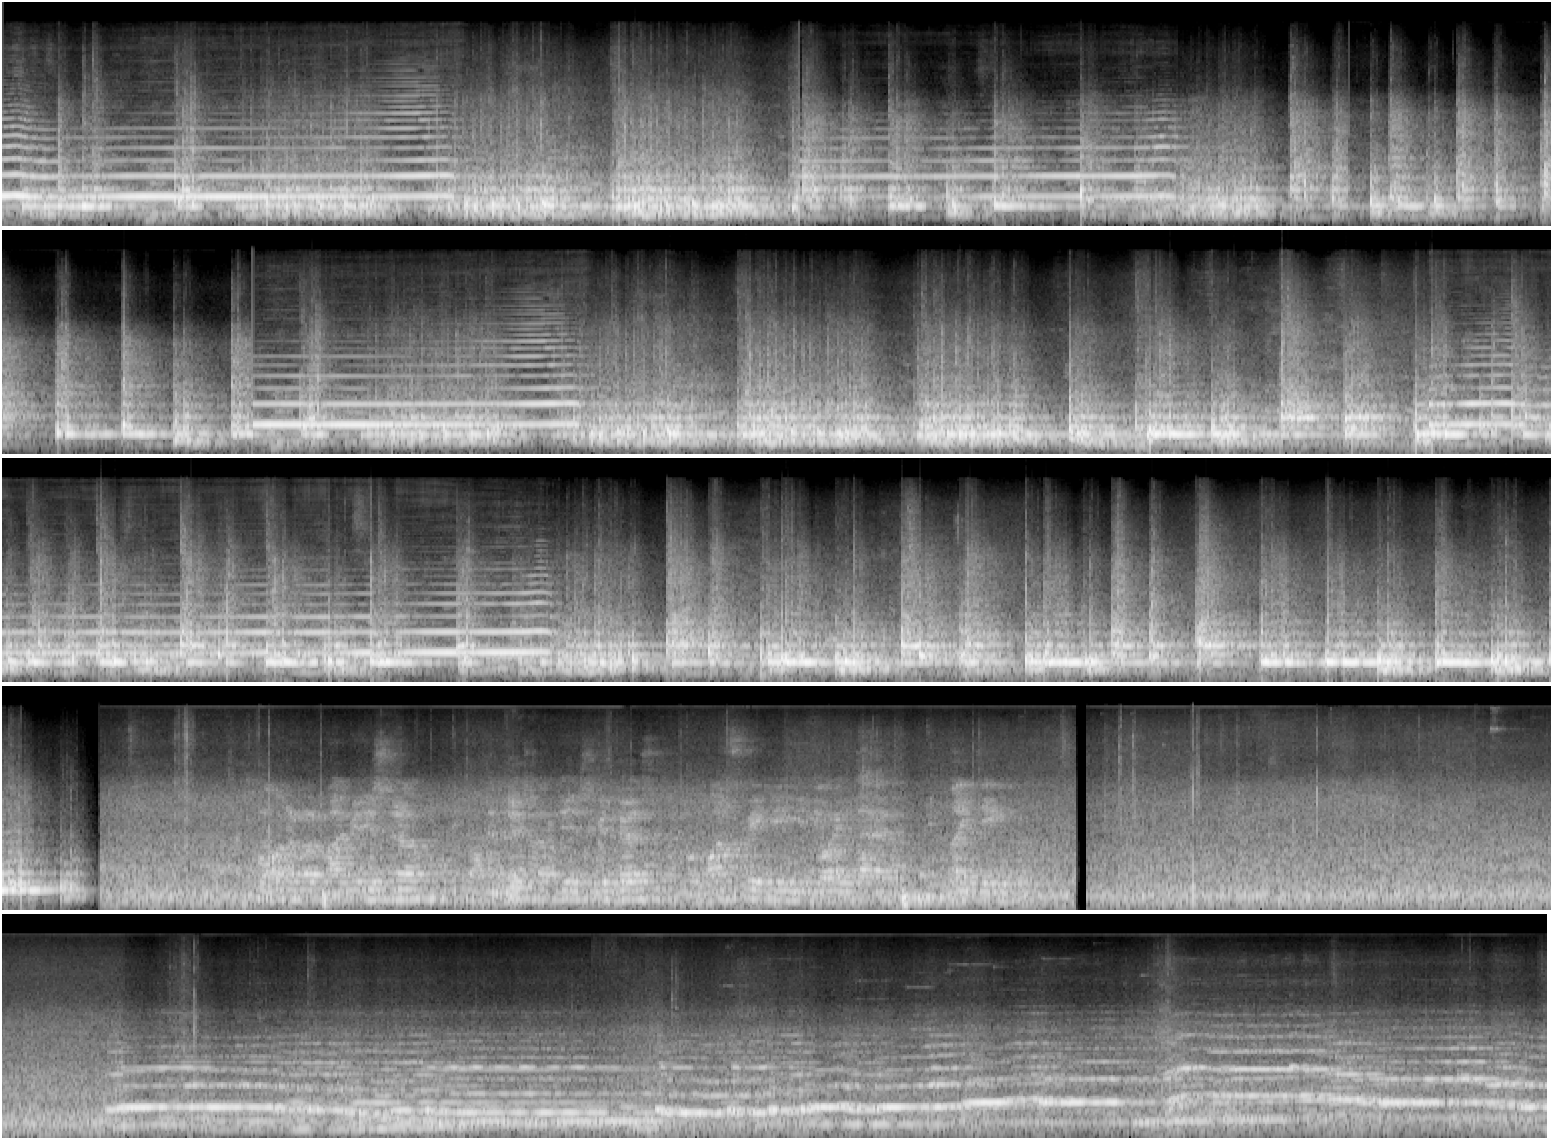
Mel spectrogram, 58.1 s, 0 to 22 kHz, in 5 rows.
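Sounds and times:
wind instrument long notes: 0.0 - 9.6, 13.4 - 19.2, 21.6 - 28.1, 47.1 - 58.0
fast drumming: 0.0 - 35.6.

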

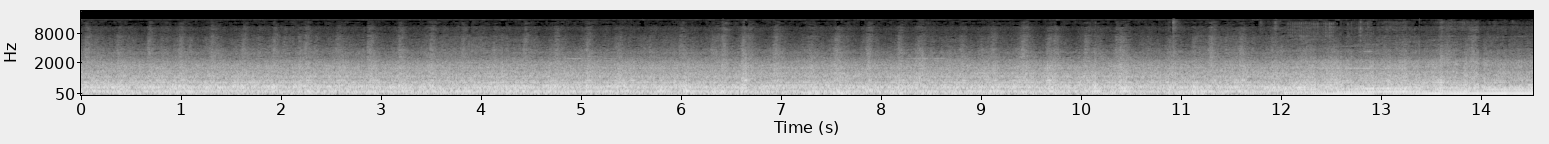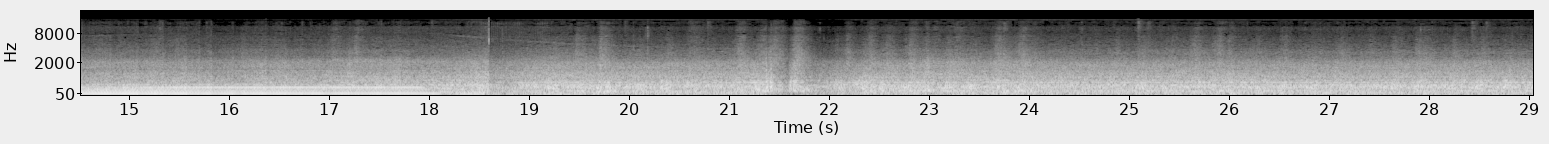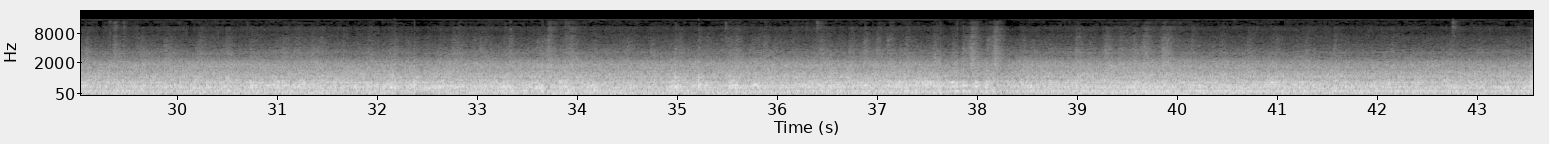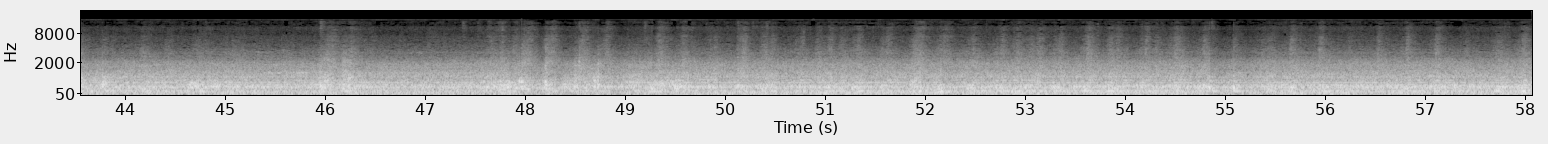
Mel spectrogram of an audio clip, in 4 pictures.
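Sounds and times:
train engine and wheels droning: 0.0 - 58.0
clicks over rail joints: 47.6 - 58.0.

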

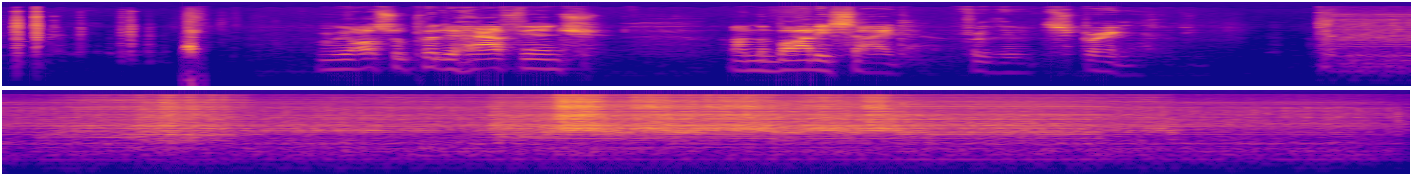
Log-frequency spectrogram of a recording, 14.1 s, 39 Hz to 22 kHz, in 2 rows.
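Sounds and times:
drill bit boring wood: 6.6 - 14.0
drill press motor hum: 6.6 - 14.0.

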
